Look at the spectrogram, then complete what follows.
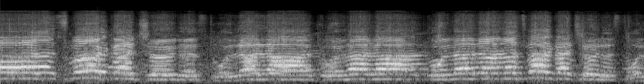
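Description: Group of male ice hockey fans chanting a fan song together, loud. A long held note ends about half a second in, then a run of shorter sung phrases follows.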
